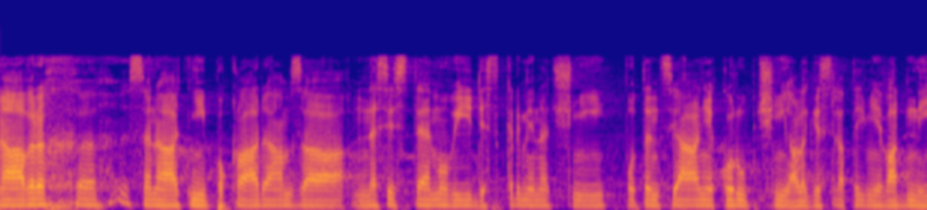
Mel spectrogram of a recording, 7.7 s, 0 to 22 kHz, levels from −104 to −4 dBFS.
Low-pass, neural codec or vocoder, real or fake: 7.2 kHz; codec, 16 kHz, 16 kbps, FreqCodec, larger model; fake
